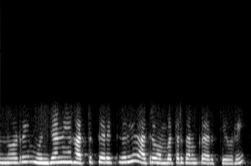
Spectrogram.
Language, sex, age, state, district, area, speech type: Kannada, female, 18-30, Karnataka, Gulbarga, urban, conversation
